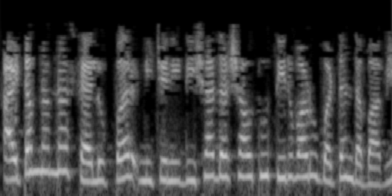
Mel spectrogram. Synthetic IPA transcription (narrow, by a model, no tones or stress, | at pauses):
ajʈəmnamnasɛlupəɾnit͡ʃenid̪iʃad̪əɾʃaʋt̪ũt̪iɾʋaɽũbəʈənd̪əbaʋje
